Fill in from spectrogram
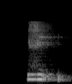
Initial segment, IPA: z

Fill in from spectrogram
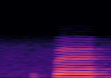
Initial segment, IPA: p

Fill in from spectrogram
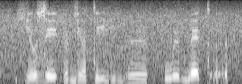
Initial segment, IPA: ç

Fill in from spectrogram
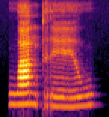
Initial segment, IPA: w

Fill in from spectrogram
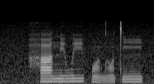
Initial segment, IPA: h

